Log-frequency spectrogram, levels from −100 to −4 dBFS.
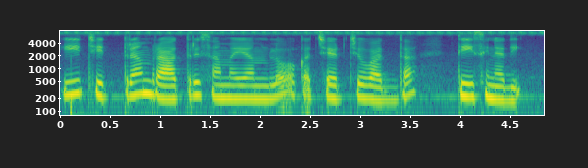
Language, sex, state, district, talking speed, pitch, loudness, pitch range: Telugu, female, Telangana, Mahabubabad, 100 wpm, 215 Hz, -16 LUFS, 200-240 Hz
